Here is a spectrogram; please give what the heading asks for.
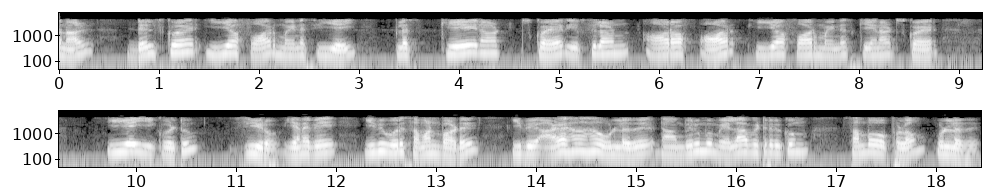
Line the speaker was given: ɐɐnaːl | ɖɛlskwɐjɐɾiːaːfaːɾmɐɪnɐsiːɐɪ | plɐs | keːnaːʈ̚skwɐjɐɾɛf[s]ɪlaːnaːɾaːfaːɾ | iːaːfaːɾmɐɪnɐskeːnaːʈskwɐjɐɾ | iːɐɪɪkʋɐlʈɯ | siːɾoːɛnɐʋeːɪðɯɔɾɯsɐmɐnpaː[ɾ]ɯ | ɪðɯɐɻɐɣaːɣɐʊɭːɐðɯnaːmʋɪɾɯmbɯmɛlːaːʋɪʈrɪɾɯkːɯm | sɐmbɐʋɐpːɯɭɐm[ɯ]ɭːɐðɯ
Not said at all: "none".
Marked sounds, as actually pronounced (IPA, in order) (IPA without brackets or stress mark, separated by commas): s, ɽ, ʊ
